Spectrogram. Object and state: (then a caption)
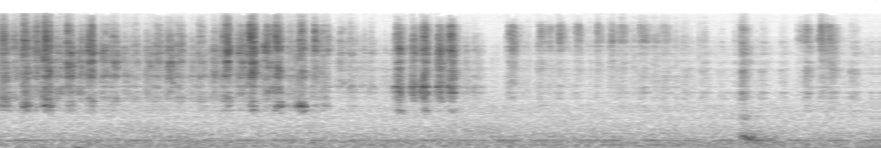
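Plastic jar of small beads, shaken. A small clear jar, probably plastic, with a knob lid and filled with small pink beads, is shaken and tilted in gloved hands. The beads rattle and roll inside in bright, gritty bursts over a low steady hum. Strong shakes in the first two and a half seconds give way to softer, intermittent rolling.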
